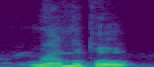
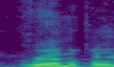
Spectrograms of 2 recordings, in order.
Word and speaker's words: Ramapo: I wish I could see our face sorry Ramapo that's a town yeah Ramapo though that's how you say it okay thank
